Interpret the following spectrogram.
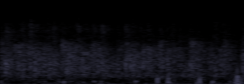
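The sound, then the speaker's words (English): A crowd gives a brief, half-hearted round of applause to welcome a guest up to the front, scattered claps blending into a soft, even patter that never builds and stays fairly subdued throughout. “That wasn't a very enthusiastic clap, was it, really?”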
